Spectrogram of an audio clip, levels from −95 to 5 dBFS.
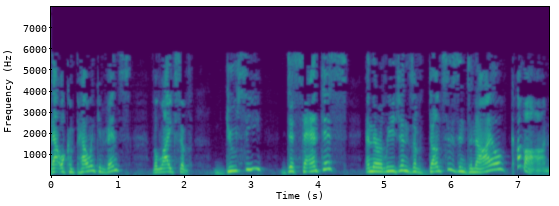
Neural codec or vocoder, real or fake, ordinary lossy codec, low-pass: none; real; MP3, 24 kbps; 7.2 kHz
